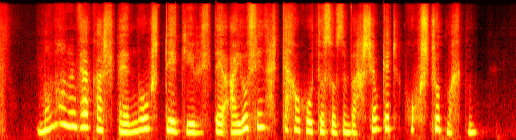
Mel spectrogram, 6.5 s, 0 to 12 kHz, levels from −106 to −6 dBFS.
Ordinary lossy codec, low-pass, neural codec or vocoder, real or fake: AAC, 48 kbps; 10.8 kHz; codec, 16 kHz in and 24 kHz out, 0.6 kbps, FocalCodec, streaming, 4096 codes; fake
